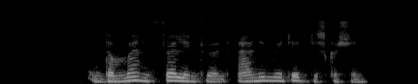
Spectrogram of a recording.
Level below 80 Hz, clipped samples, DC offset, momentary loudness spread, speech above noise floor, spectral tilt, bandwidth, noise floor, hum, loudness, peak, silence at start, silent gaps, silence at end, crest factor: -72 dBFS; under 0.1%; under 0.1%; 13 LU; 42 dB; -8 dB/octave; 8.2 kHz; -75 dBFS; none; -35 LUFS; -18 dBFS; 0.9 s; none; 0.5 s; 18 dB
